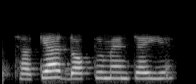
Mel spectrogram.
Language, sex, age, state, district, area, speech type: Hindi, female, 45-60, Rajasthan, Jodhpur, urban, conversation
